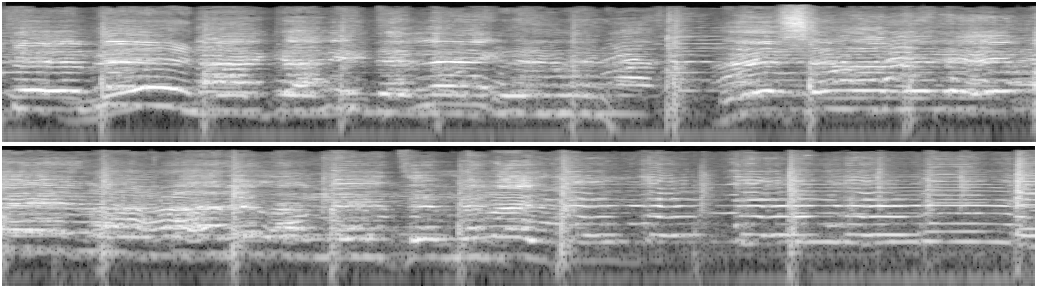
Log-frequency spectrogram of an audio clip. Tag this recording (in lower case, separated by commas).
speech, music, traditional music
